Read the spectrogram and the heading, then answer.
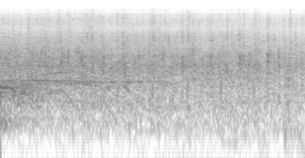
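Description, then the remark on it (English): An audience claps steadily, a dense, even wash of many hands with no distinct individual beats, holding a constant loudness throughout. “Clap your hands. О, ръкопляска, ако вярваш в това.”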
